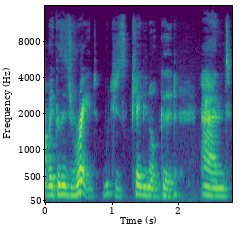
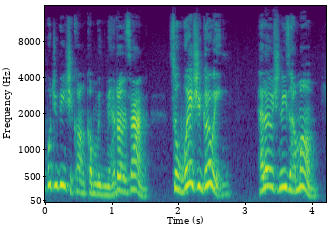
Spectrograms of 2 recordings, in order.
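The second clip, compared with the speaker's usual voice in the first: higher, rising protest; re-enacted upset; 7 semitones higher, 4 dB louder than usual. Mother told the baby can't come, upset retold protest. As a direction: protest in dismay, building higher and louder. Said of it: "I was so upset".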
